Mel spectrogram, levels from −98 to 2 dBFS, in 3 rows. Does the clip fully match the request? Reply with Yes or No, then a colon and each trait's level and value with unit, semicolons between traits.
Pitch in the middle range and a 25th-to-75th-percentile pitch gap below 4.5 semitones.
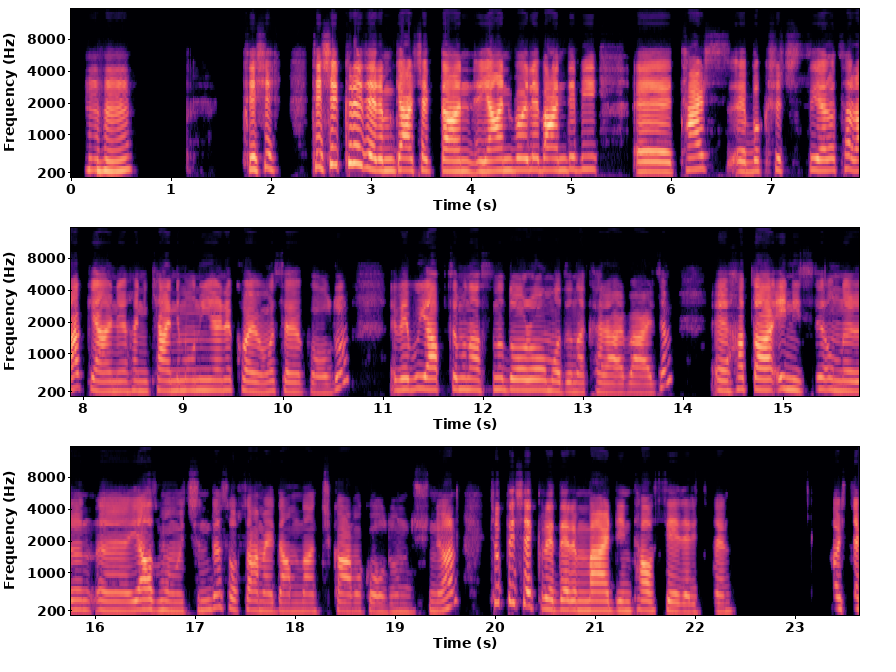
No: high, 220 Hz; average, 3.7 semitones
